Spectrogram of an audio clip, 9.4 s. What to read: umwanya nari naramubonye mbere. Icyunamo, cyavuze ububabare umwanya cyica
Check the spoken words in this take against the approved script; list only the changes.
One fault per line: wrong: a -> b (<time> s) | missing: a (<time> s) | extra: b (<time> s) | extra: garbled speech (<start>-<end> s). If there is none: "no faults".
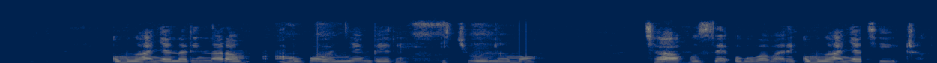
no faults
